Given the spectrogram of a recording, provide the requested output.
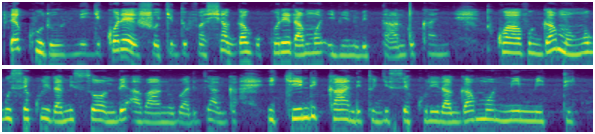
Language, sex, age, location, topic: Kinyarwanda, female, 18-24, Musanze, government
